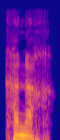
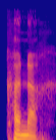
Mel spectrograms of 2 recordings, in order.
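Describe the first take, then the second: First: Both syllables are short and low. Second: The last syllable is long and low. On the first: "a total flattening of everything" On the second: "it gets dragged down to a long low tone"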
